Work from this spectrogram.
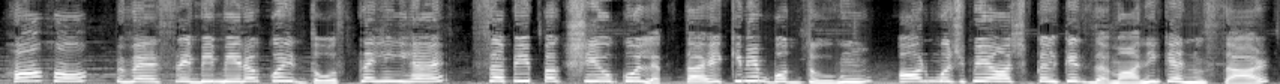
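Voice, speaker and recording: Woman voicing a very high-pitched, sweet little bird. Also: fairly bright tone, heavily acted. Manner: sweet, earnest, childlike. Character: kind, trusting little female bird, often wronged. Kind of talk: children's cartoon story acting.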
